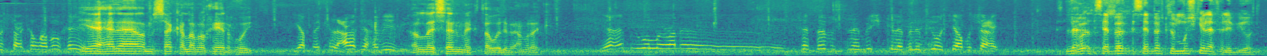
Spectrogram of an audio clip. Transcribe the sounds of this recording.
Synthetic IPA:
məsakɑlˤːɑbəlxiɾjæɦælæməsakɑlˤːɑbəlxiɾxuj | jɑt̪ˤːikəlʕɑɾˤfjħabibiʔɑlˤːɑjsælːməkt̪ˤɑwːəlbʕʊmɾˤək | jaʔəmːiwɑlˤːɑʔænæ | sabːəbt̪nmʊʃkəlabəlbjut̪jabuʃaʕə | sabːsabːəb̚t̪ləmʊʃkəlafilbjut̪

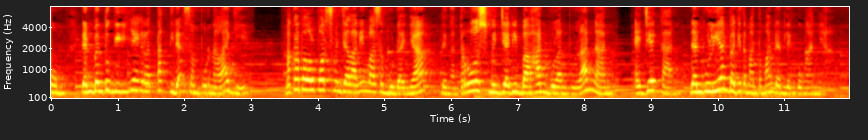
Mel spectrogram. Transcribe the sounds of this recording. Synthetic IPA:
mdanbənt̪ʊk̚ɡiɡiɲajaŋrət̪ak̚t̪idaʔsəmpurnalaɡi | makapawəlpɔrt̪sməɲd͡ʒalanimasəmbudaɲa | dəŋant̪əɾʊsməɲd͡ʒadibaɦanbulanbulanan | ʔɛd͡ʒekan | danbulianbaɡit̪əmant̪əmandanliŋkuŋanɲa

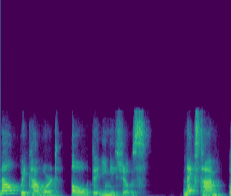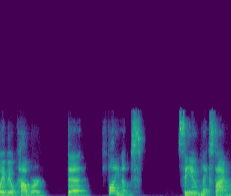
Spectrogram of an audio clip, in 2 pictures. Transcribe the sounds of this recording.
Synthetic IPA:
naʊwikʰavə˞d | ɔlˠðəiniʃəlˠz̥ | nɛkstʰãɪ̃mwiwɪlˠkʰavə˞ | ðə | fãɪnə̰l̩ˠz̥ | sijʉnɛkstʰãɪ̃m

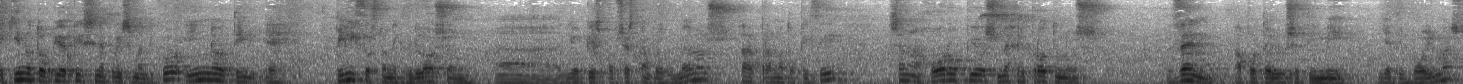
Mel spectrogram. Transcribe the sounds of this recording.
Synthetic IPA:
e̞cino̞t̪o̞ːpio̞e̞pisi̥sinepo̞lisimɐnd̪iko̞ʔine̞o̞t̪i | pliθo̞st̪o̞ne̞kðilo̞seo̞n | io̞piespɐɾusɐst̪ikɐmpɾo̞iɣume̞no̞s | θɐpɾɐɣmɐt̪o̞piːθi | se̞nɐxo̞ɾo̞ːpio̞zme̞xɾipɾo̞t̪ino̞s | ðe̞nɐpo̞t̪e̞luse̞t̪imi | ʝɐt̪ibo̞limɐs

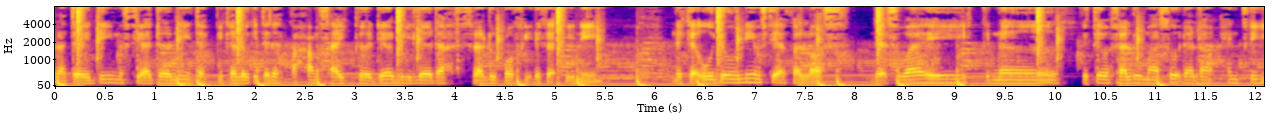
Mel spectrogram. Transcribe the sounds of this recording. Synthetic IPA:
dalant̪ɾedɪŋməst̪iadənit̪apikalawkit̪adahpahamsajkəldiəbilədahsəlalupɾɔfiʔ̪̚dəka̰t̪sinḭ | dəkaʔ̪ud͡ʒʊŋiniməst̪ia̰ka̰nlɔ̰sdɛt̪̚swajkənə̃kit̪əasəlalumasʊʔdalamɛnt̪ɾi

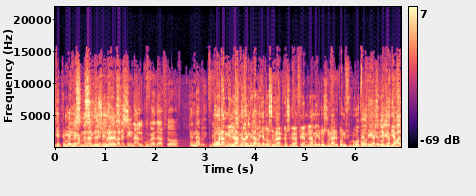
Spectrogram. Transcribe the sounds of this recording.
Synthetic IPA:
ɟe̞kɾime̞nesiðuɾst̪inɐlikuvend̪ɐːft̪o | t̪int̪o̞ɾɐmilɐmeðenmilɐmeʝɐt̪ozuɾɐɾit̪osiɣɾɐfiɐmilɐmeʝɐt̪o̞zuɾɐɾit̪o̞nifipuɾɣo̞peðiɐsot̪iðʝɐ

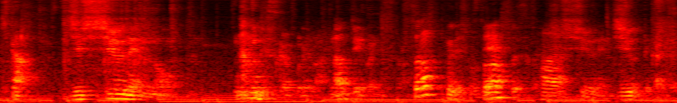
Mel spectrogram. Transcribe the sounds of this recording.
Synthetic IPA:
kʲi̥t̪a | d͡ʑɨɕːɨːnẽ̞nːo̞̰ | nãnd̪e̞sɨ̥kako̞ɾe̞̰βa̰nãnt̪oieba̰ɾimḁsɨ̥kast̪oɾakːɯ̟d̪esst̪oɾaːɯd̪esɨ̥kahaɨɕːɨːnḛ̃nd͡ʑɯːt̪ːe̞kait̪a

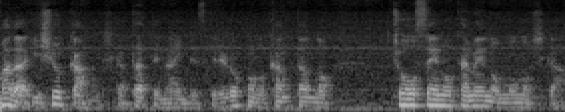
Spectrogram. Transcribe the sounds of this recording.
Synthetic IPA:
mad̪aʔiɕɨːkãɰ̃ɕi̥kat̪at̪ːe̞naĩnd̪e̞sɨ̥ke̞ɾe̞d̪o̞ko̞no̞kãnt̪ãnːo̞ | t͡ɕo̞ːse̞ːno̞t̪ame̞no̞mo̞no̞ɕi̥ka

